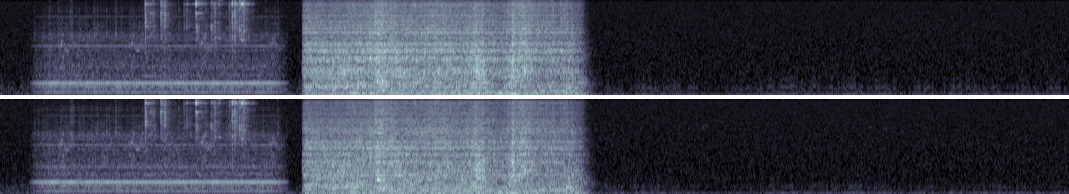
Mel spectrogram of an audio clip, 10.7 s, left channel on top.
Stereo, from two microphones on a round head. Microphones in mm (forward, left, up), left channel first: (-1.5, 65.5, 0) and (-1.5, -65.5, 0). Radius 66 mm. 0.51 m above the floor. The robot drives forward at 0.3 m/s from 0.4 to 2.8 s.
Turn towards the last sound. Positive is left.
turn(degrees=15)  # may be behind; listen again after turning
